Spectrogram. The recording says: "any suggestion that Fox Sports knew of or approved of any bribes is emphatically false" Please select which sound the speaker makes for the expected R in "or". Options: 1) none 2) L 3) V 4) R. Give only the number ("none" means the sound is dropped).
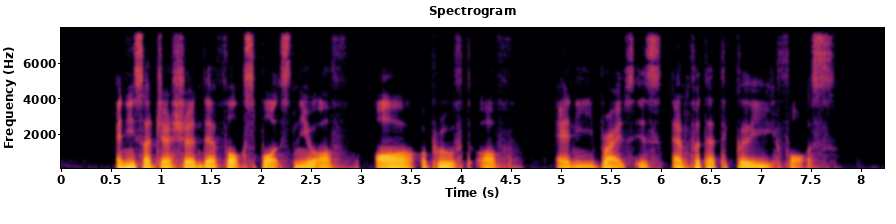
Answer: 2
